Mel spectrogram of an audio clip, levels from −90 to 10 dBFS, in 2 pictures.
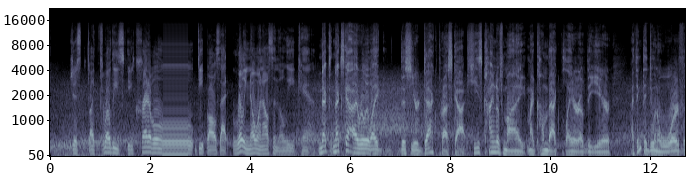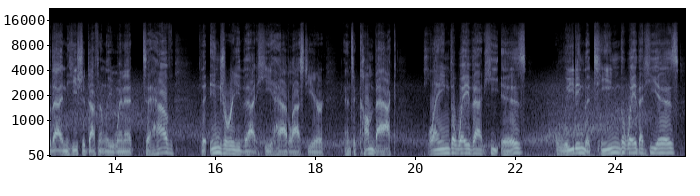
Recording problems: distortion; slight; 10 dB below the speech
wind noise on the microphone; occasional gusts; 15 dB below the speech
audio freezing; at 2 s for 0.5 s

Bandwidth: 14.5 kHz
